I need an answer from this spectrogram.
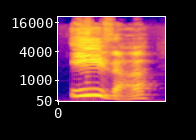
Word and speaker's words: either: every time of that but either the second syllable is very simply the word the in english now what will help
